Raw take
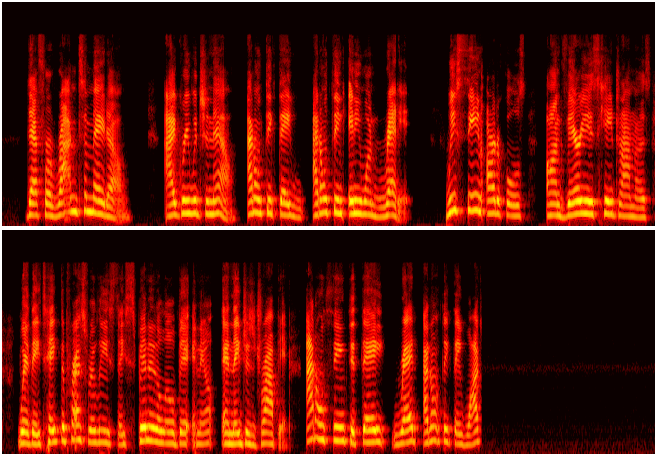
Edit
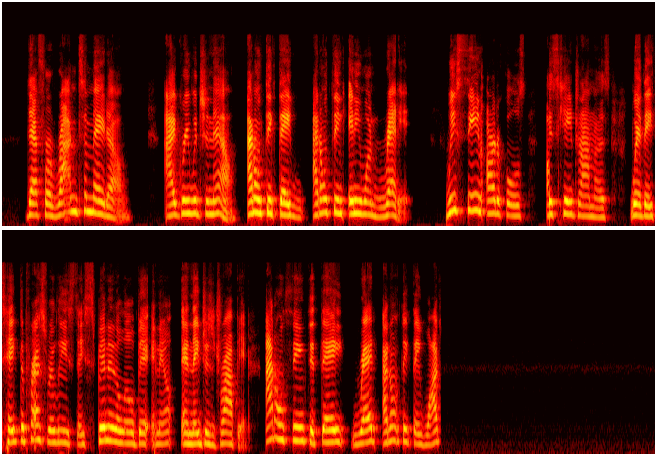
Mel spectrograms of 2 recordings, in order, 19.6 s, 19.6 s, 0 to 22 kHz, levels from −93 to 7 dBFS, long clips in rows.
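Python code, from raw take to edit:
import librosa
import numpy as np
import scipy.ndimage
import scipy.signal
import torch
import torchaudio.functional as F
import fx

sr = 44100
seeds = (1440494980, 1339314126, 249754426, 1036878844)

y = fx.edit(x, sr, fx.clip_gain(start_s=3.31, length_s=1.02, db=5.0),
    fx.cut(start_s=8.21, length_s=0.61), tone=tone)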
